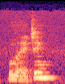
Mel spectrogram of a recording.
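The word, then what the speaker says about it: 狐狸精: She called them wulejing. That's how you say it in Cantonese.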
